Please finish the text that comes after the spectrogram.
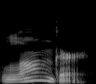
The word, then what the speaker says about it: longer: But then you have longer, where we have the hard g sound.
